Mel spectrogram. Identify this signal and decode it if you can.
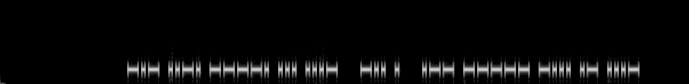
Morse code, heard as a keyed tone, about 36 wpm, 700 Hz. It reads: KF9SV DE W0BAV
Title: USA Callsign DE Callsign - 5 Characters - 35wpm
